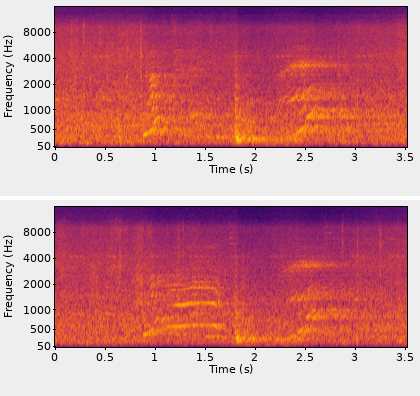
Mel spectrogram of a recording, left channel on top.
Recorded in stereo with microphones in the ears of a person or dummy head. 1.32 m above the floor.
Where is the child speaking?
25° left (ahead or behind), 3 m; by 2.7 s 15° left (ahead or behind), 5.5 m.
